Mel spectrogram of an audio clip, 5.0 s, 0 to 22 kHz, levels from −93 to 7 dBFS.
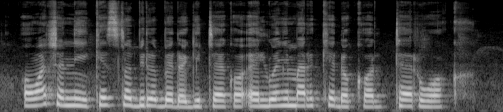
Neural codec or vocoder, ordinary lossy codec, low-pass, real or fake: none; none; none; real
